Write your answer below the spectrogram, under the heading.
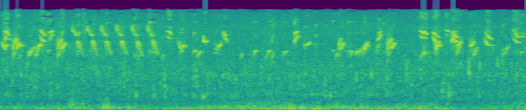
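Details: Goldfinch at a waterfall, pouring out fast, tinkling high chirps and trilled phrases almost without a break, with a low wash of falling water beneath.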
